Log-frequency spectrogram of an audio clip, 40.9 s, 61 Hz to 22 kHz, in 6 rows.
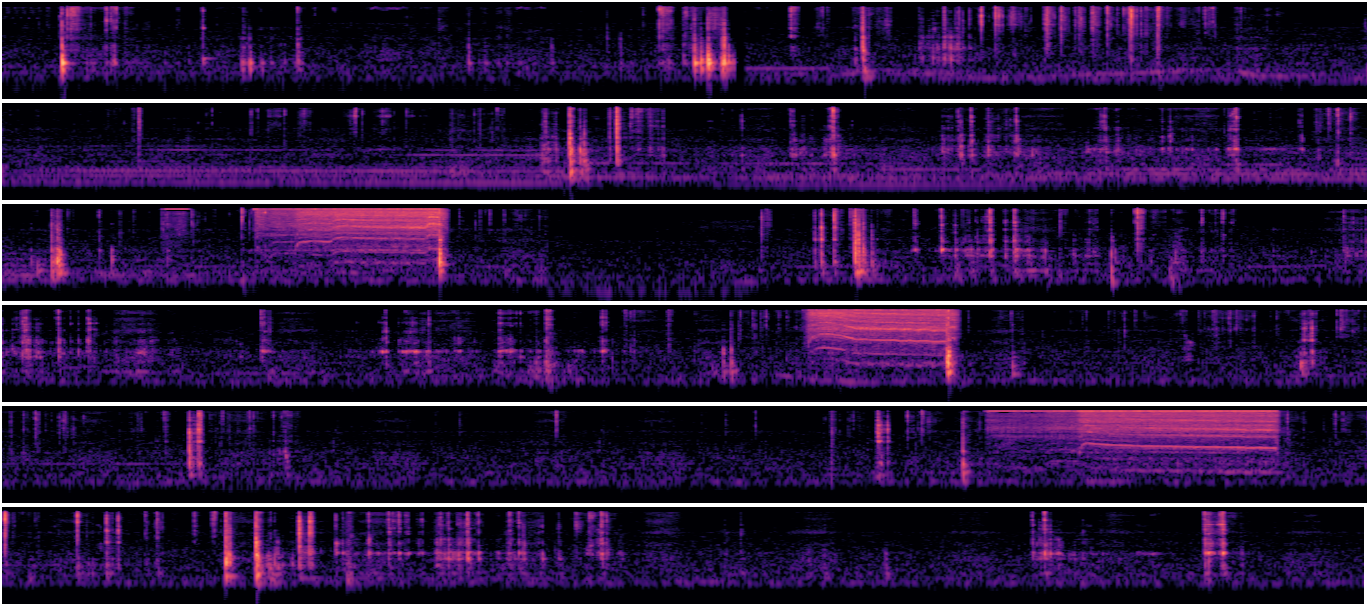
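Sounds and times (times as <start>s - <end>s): wire pieces being handled: 3.2s - 6.4s, 26.0s - 28.8s
cordless drill motor whine: 14.9s - 15.9s, 24.5s - 25.3s, 32.2s - 33.7s.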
